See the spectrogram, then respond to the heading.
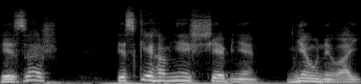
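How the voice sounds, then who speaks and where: Against a quiet background, a man talks very slowly in a dark, mellow tone, his pitch swinging very widely. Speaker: video chat blogger. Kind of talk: casual chat with poetry reading. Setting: video call via chat roulette. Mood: wry, humorous. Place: home room. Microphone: earbuds.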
